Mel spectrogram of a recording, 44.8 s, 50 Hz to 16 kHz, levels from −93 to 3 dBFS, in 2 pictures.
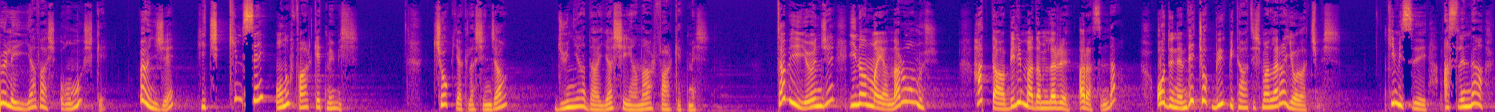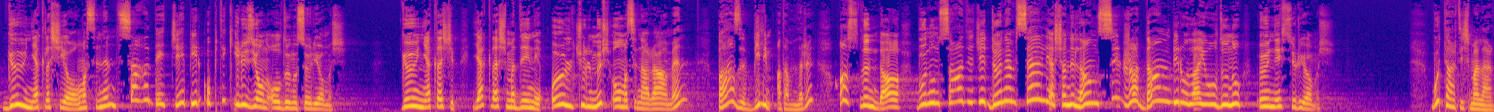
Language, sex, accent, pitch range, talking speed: Turkish, female, native, 180-305 Hz, 85 wpm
